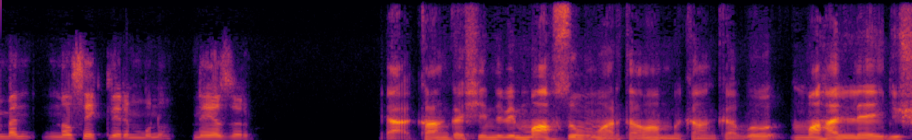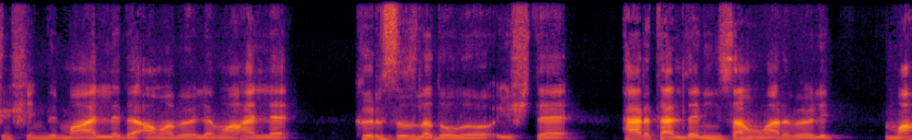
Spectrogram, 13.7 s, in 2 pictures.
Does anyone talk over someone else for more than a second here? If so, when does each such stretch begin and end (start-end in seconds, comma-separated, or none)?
none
